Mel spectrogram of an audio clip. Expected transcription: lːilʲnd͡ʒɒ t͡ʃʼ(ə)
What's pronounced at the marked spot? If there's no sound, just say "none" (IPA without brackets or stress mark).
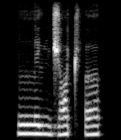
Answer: ə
